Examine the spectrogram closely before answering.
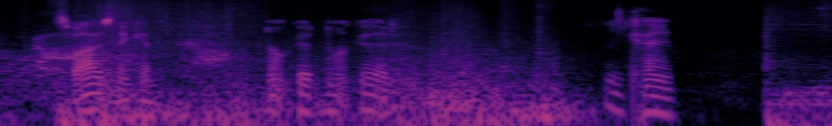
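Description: A fiery blast bursts with a whoosh and a crackle.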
